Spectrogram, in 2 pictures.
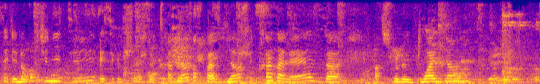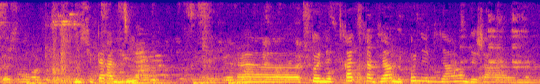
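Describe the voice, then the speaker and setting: Woman, high voice, sign interpreter speaking in first person; halting delivery, loud music behind, café setting. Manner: halting, searching for words as she interprets.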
